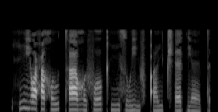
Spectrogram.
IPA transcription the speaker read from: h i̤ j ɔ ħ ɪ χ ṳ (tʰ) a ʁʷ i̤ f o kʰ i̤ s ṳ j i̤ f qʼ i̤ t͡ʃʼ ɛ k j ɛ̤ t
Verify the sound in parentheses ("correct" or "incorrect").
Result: correct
